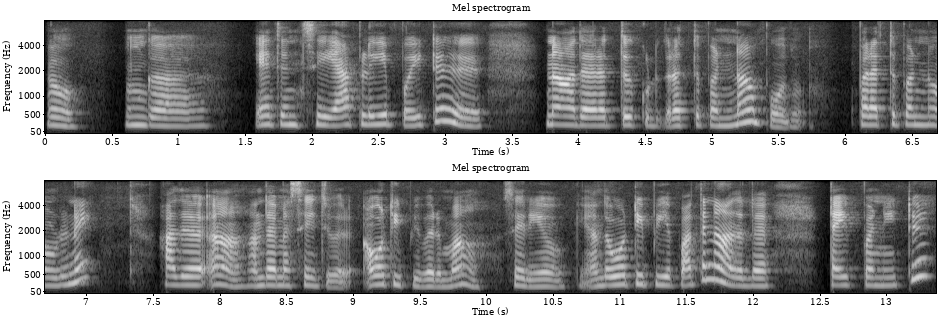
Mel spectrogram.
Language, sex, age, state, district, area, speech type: Tamil, female, 30-45, Tamil Nadu, Tiruppur, rural, spontaneous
